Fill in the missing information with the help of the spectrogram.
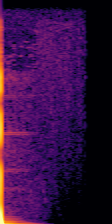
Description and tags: Analog Drum Kit made with a DSI evolver.
Analog, Drum, Kit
